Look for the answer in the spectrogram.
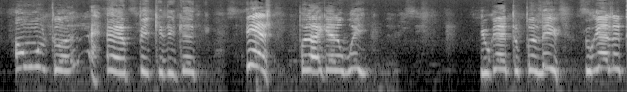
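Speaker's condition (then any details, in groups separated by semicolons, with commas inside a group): Cerebral palsy; speech hard to understand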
